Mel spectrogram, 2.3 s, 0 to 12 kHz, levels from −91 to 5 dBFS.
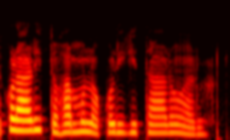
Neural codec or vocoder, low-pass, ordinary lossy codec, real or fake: none; 7.2 kHz; none; real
